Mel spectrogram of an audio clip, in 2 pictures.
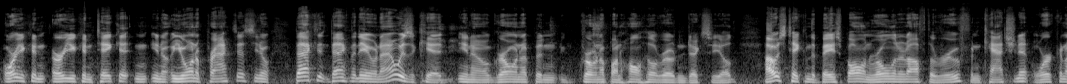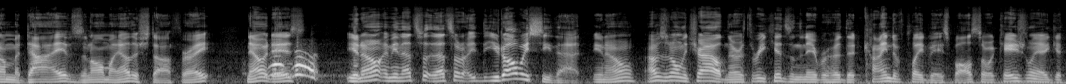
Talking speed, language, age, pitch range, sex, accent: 290 wpm, English, 30-49, 110-145 Hz, male, American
